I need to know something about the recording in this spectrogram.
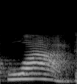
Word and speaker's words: quarta: Agora, na palavra quarta, eu consigo escutar o som do U e do A.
